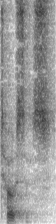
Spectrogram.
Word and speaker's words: ptosis: and that is called ptosis you don't pronounce the P just ptosis okay so looking at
